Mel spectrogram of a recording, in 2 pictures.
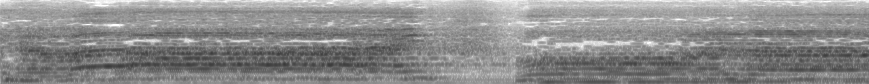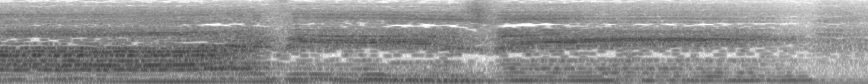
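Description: Slow singing with long held notes, in phrases separated by brief breaks.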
